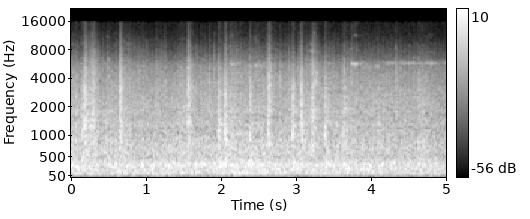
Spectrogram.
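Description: British Rail diesel-hauled passenger train running along the platform, its wheels clicking over the rail joints in an uneven stream over a steady rumble. A thin high squeal comes in near the end.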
